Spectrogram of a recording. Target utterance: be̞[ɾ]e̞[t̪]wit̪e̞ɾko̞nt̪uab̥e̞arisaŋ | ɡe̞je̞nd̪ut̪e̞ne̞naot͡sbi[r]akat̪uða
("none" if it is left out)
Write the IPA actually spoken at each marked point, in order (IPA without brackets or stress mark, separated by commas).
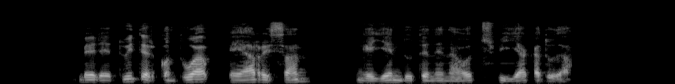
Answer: ɾ, t̪, ʎ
